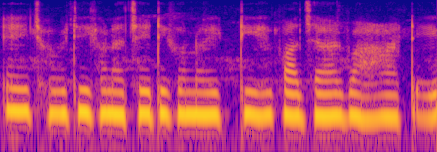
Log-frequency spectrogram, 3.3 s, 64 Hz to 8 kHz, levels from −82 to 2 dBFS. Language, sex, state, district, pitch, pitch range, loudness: Bengali, female, West Bengal, Alipurduar, 215 Hz, 205-220 Hz, -13 LUFS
